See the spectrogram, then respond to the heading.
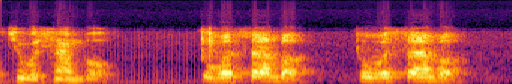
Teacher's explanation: that little neutral vowel at the beginning of the word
